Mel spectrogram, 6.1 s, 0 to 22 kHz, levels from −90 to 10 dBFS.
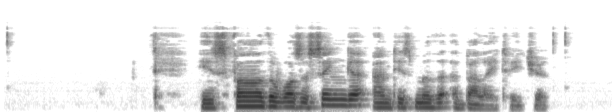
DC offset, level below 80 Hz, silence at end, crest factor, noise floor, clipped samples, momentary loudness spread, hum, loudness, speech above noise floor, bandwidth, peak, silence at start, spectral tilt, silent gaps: under 0.1%; -56 dBFS; 0.7 s; 18 dB; -79 dBFS; under 0.1%; 22 LU; none; -18 LUFS; 61 dB; 9.4 kHz; -2 dBFS; 1.55 s; -6 dB/octave; none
